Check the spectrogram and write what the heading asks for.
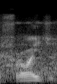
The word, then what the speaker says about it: Freud: Aqui tem que ser, é Freud, a pronúncia é Freud, né?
